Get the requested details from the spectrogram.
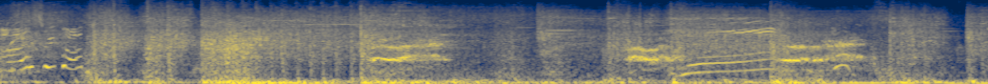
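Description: Heavy hits and blasts thud over and over.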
